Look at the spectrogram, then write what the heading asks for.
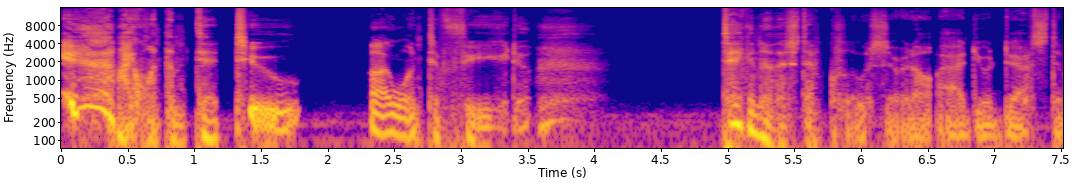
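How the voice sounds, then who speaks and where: A man playing a charming, bloodthirsty vampire lover in an intimate audio roleplay, with a breathy, husky voice that often drops to a whisper and courtly, theatrical endearments. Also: lowish voice, a little mellow, full character voice. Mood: threatening.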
